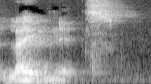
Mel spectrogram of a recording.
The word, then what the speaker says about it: Leibniz: hizo como la primera gran defensa, se llama Leibniz, así se pronuncia, Leibniz, que es un filósofo.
